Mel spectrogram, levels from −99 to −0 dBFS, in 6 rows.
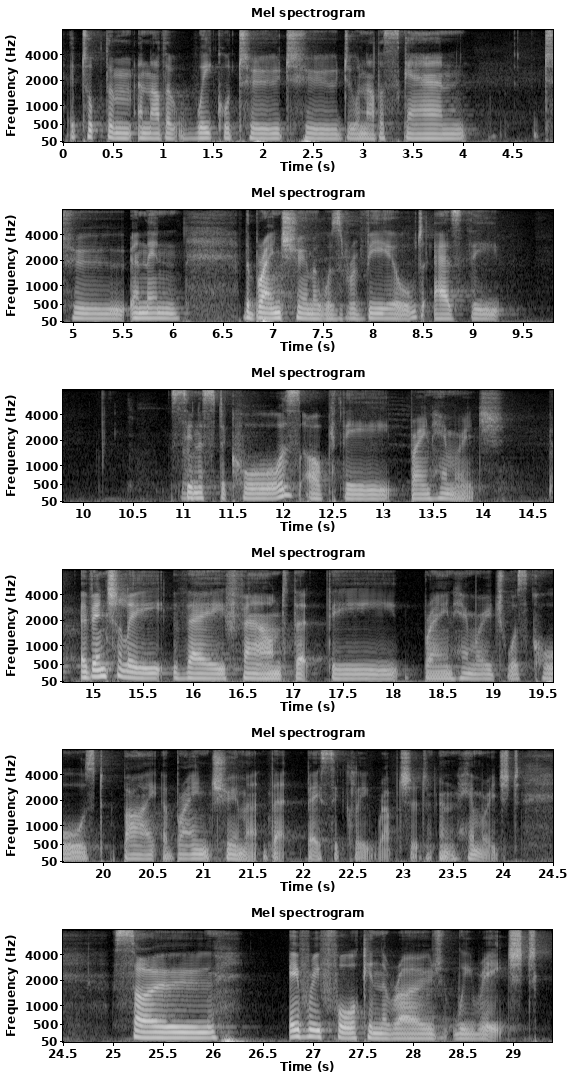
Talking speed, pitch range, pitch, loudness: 110 wpm, 120-140 Hz, 130 Hz, -27 LUFS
